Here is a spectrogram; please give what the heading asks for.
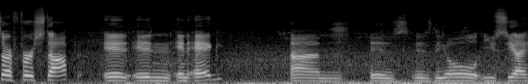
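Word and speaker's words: Aigle: it's spelled igil it's which is pronounced egg what she's allergic to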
